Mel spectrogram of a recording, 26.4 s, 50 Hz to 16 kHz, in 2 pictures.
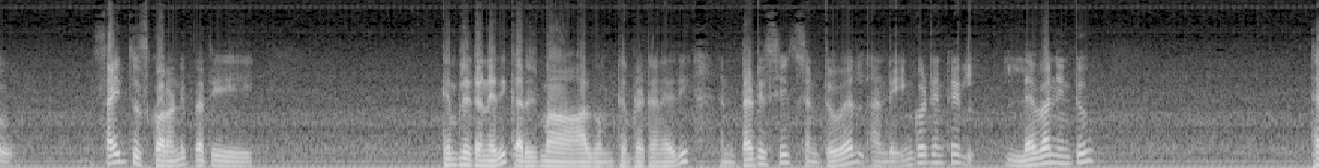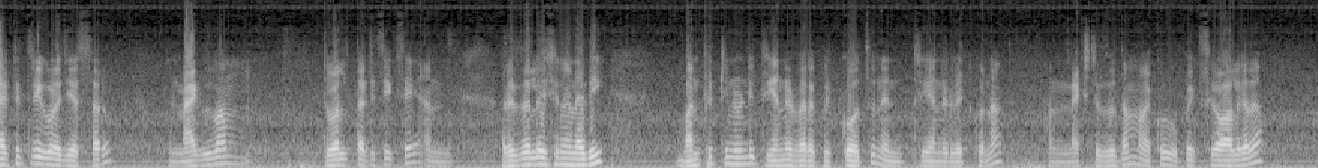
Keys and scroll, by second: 23.3 KP_Subtract, 23.9 KP_Add.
